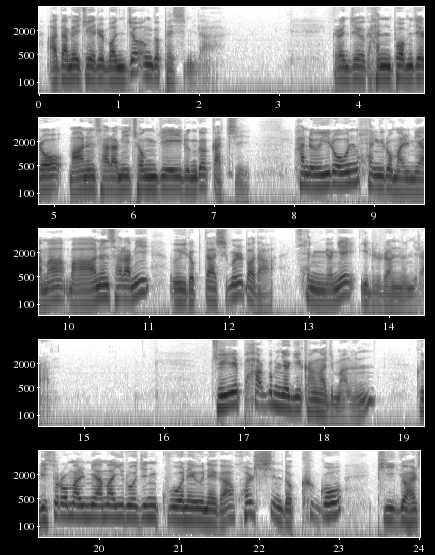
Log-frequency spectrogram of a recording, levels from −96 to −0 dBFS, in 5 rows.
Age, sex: 60-79, male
